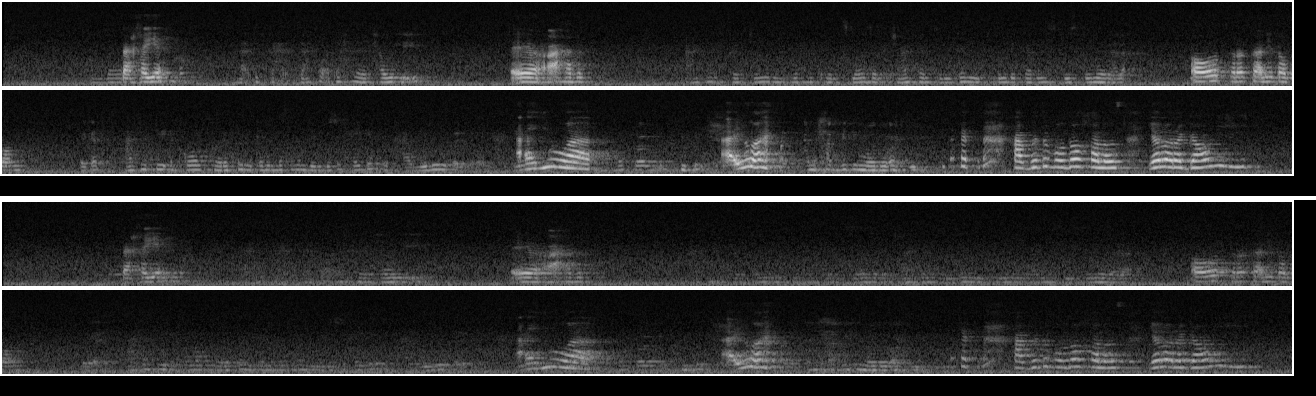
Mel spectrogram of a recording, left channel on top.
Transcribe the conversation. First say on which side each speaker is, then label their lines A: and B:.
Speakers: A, on the left (about 90°); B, on the left (about 35°).
A: الله
B: تخيل
A: لا دي فكره حلوه لا دي فكره حلوه انت عارفه وقتها احنا هنتحول لايه
B: اه
A: عارفه
B: هنب-
A: عارفه الكرتون اللي احنا كنا بنسمعه زمان مش عارفه انت ممكن تكوني بتتابعي سبيس تون ولا لا
B: آه، اتفرجت عليه طبعا
A: بجد عارفه انت القوه الخارقه اللي كانوا مثلا بيلبسوا حاجه فيتحولوا ال- الحاجات
B: ايوه
A: بقوه خارقه م- <laughs>
B: ايوه
A: لا تمام انا حبيت الموضوع <laughs>
B: <laughs> حبيت الموضوع خلاص يلا رجعوني ليه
